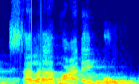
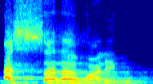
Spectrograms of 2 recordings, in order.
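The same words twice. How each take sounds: First: The article sound 'al' is left out. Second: The article sound 'al' is clearly pronounced. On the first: The speaker calls it wrong. "Enggak boleh kita baca Assalamualaikum, ... Enggak boleh tinggal alif lamnya" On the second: The speaker calls it right. "harus Assalamualaikum"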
